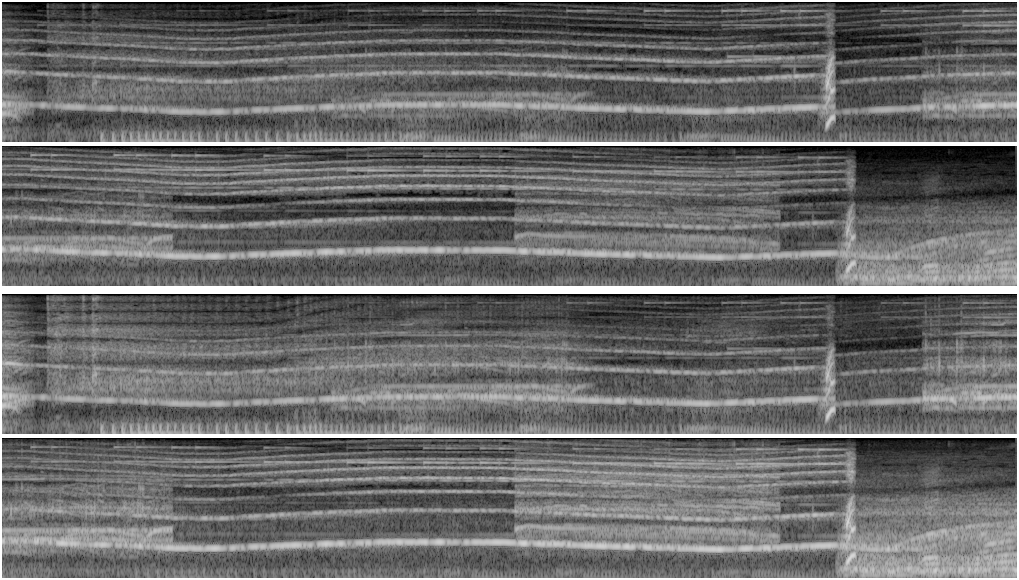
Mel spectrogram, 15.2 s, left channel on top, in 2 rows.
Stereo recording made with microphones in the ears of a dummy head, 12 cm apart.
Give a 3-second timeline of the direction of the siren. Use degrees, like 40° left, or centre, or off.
70° left, 60° left, 40° left, 10° left, 30° right.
